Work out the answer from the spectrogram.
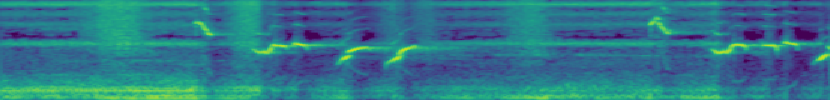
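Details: Murai batu, the white-rumped shama, in lively song: scattered clear whistled phrases with up- and down-slurred notes, separated by pauses over a hissy background.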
